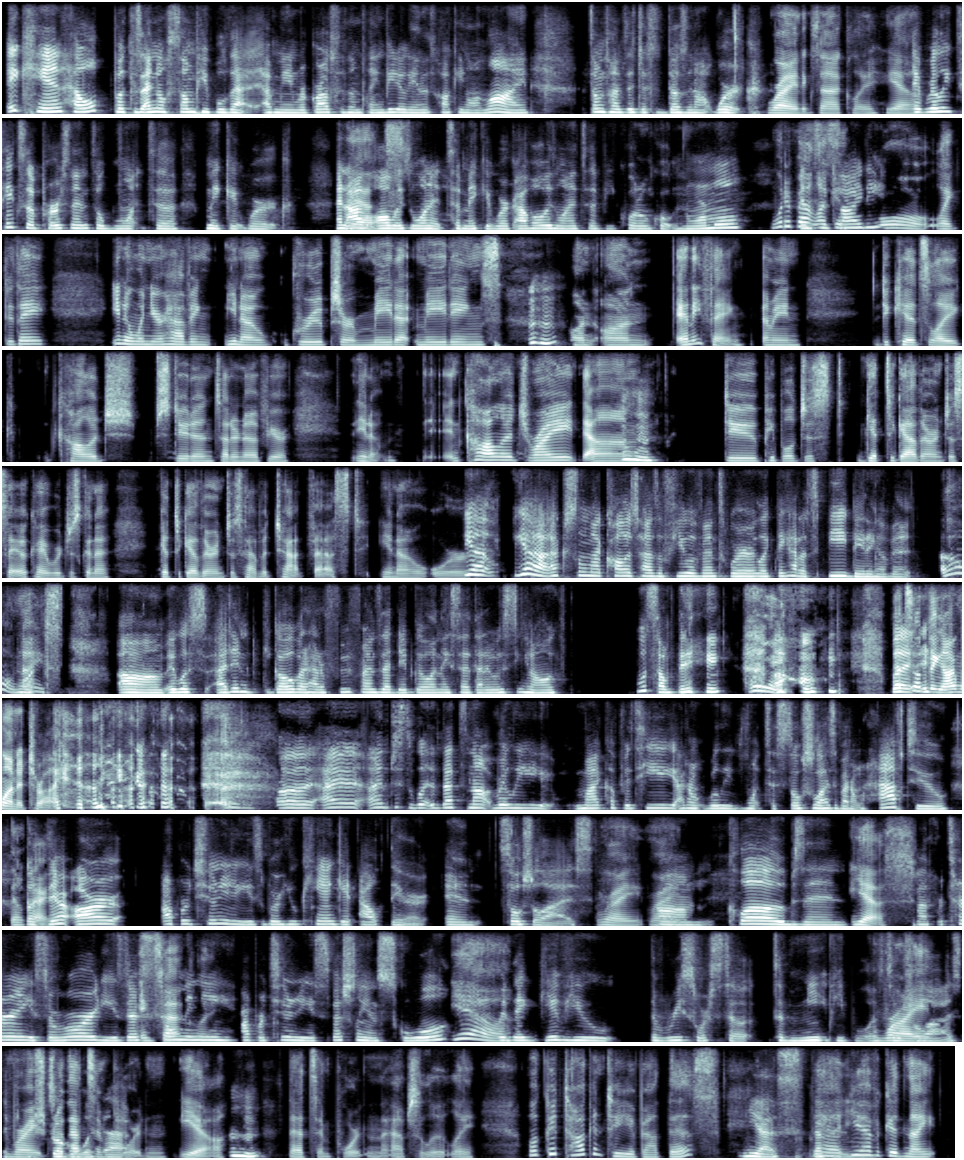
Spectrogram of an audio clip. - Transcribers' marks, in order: tapping; other background noise; other noise; laughing while speaking: "something, um"; laugh
- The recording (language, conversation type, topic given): English, unstructured, How do you find a healthy balance between using technology and living in the moment?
